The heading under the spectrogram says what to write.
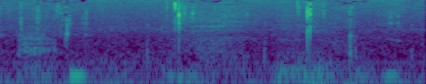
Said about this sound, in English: All right, on the count of three, everyone pop now, in your what, mouth and chew.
